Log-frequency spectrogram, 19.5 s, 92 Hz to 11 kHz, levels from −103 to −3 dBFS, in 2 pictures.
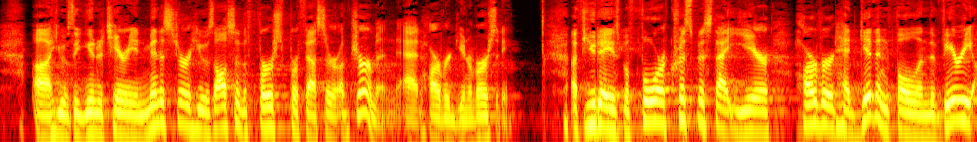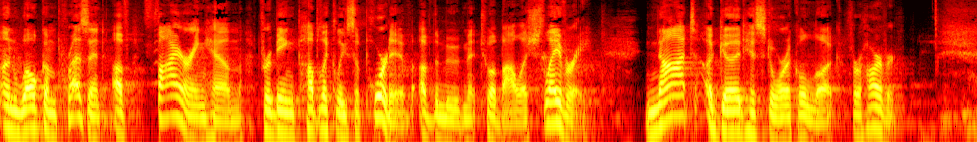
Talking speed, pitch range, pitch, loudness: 160 wpm, 115-160 Hz, 130 Hz, -23 LUFS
